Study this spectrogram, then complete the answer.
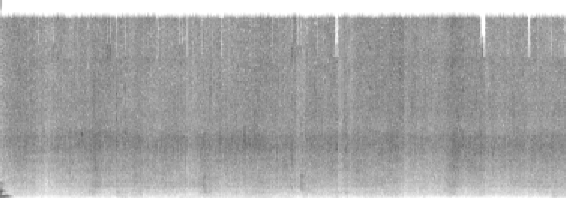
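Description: An onion rice mixture with salt is stirred in a pan, giving a continuous soft sizzle with faint scraping, steady and close without voices.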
